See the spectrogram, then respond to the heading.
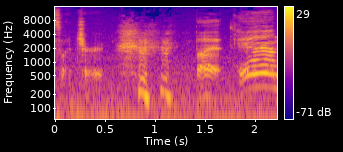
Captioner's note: chuckles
